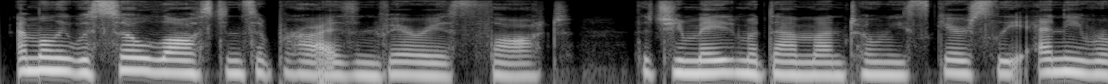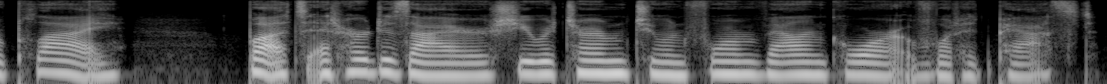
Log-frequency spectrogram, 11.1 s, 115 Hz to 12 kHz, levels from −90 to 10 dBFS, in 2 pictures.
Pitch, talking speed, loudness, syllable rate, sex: 200 Hz, 160 wpm, -18 LUFS, 5.2 syllables/s, female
